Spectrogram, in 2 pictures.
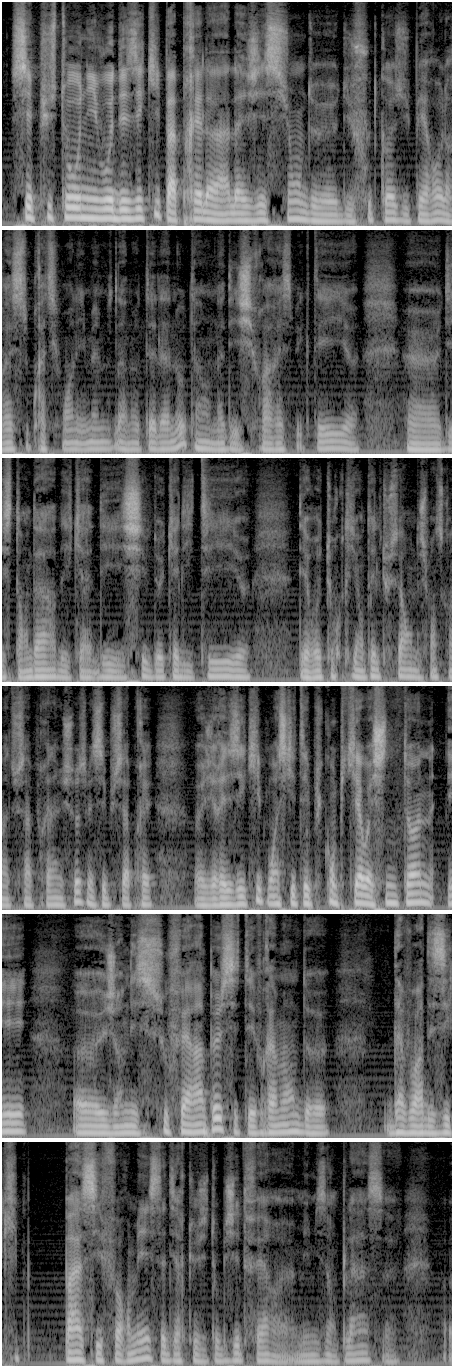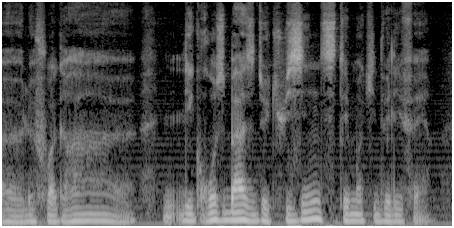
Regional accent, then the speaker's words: France; also born or lived in Quebec; now in Montreal, Canada; nous, en tant que Français, quand on vient vivre au Québec

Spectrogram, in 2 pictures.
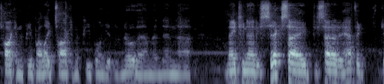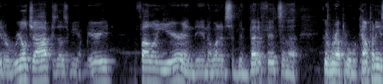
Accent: Northeast Ohio, United States; also born or lived in Virginia; I grew up in Northeast Ohio, and I went off to college down in Virginia in the mid-80s

